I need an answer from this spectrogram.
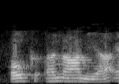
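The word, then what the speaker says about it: okonomia (οἰκονομία): I'm trying not to pronounce it okonomia because it is an omicron. All those O's are omicrons and not omegas. Okonomia.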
